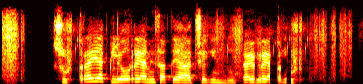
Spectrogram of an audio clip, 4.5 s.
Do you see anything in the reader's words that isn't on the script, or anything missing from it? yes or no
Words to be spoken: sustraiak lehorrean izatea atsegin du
yes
